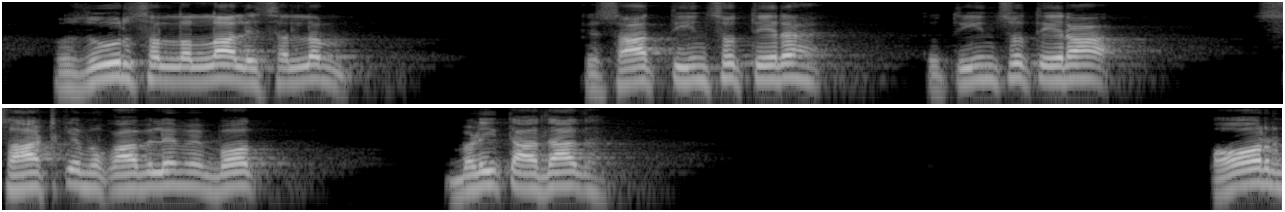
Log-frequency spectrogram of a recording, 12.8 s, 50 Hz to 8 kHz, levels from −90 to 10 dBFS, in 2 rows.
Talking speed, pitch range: 110 wpm, 145-185 Hz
